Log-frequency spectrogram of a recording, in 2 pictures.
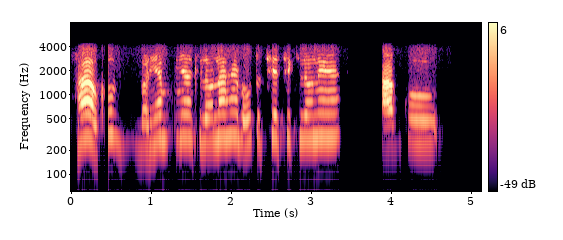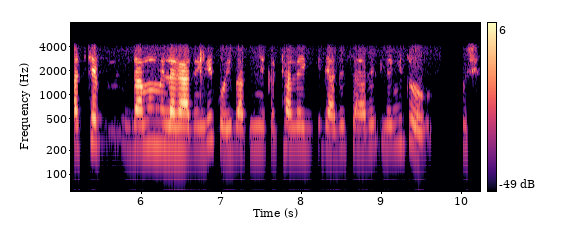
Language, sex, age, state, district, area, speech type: Hindi, female, 30-45, Uttar Pradesh, Mau, rural, conversation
